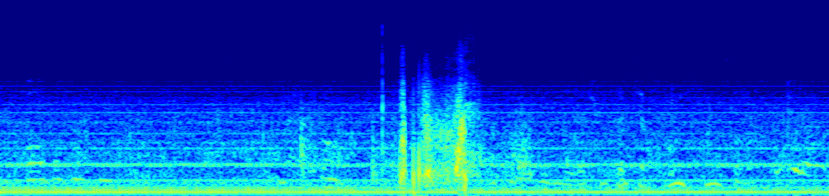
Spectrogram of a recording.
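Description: Steady low hum with a few fainter even tones above it. About three seconds in there is a short burst of rustling and clicks, and faint voices come and go.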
